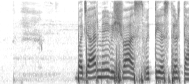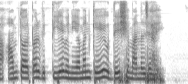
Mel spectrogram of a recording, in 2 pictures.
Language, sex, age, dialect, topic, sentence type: Magahi, female, 31-35, Southern, banking, statement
